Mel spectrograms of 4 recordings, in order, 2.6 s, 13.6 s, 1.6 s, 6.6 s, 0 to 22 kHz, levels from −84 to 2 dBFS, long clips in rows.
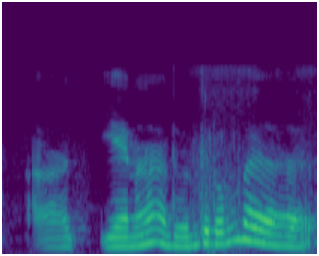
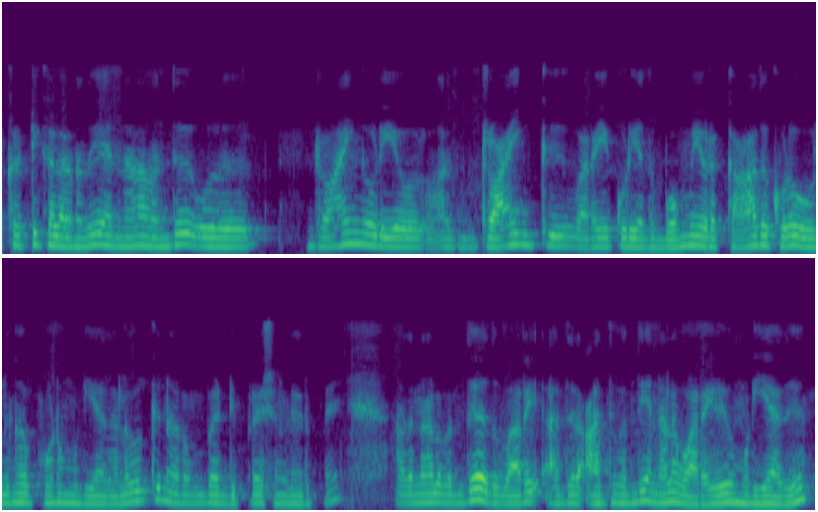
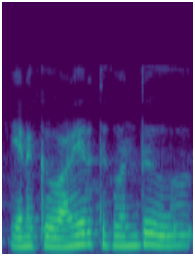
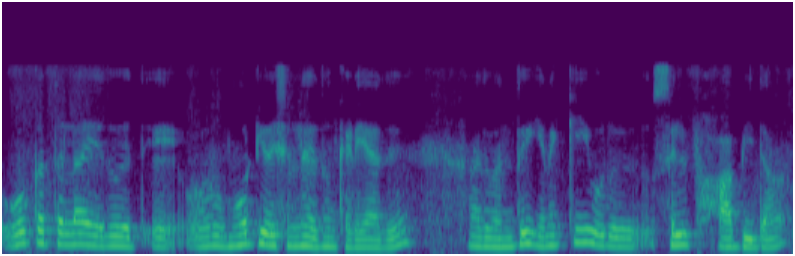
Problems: constant background noise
